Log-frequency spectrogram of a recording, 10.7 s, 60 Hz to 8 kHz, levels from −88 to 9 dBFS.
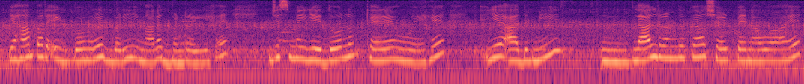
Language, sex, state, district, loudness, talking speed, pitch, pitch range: Hindi, female, Bihar, Purnia, -16 LUFS, 140 wpm, 245 Hz, 225-290 Hz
